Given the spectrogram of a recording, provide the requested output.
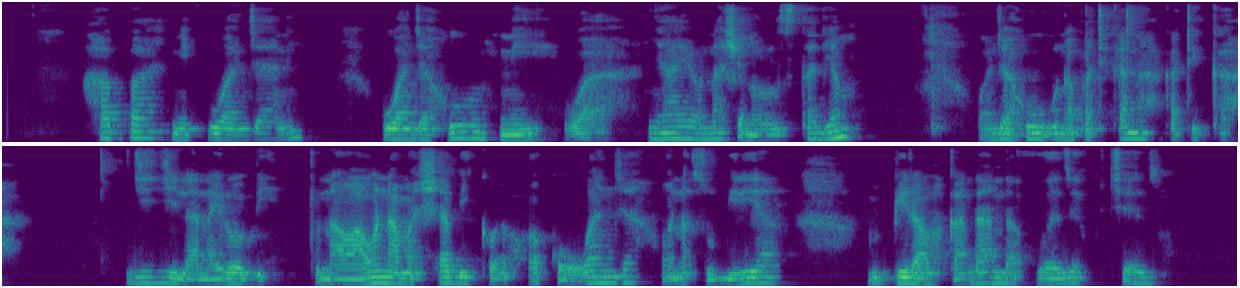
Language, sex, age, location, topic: Swahili, male, 25-35, Nakuru, government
